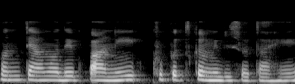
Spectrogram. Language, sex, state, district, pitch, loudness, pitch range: Marathi, female, Maharashtra, Pune, 195 Hz, -17 LUFS, 185-210 Hz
